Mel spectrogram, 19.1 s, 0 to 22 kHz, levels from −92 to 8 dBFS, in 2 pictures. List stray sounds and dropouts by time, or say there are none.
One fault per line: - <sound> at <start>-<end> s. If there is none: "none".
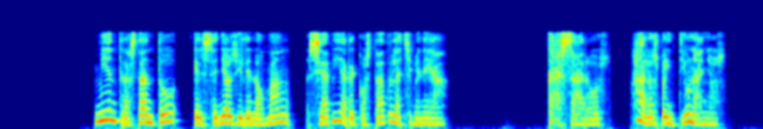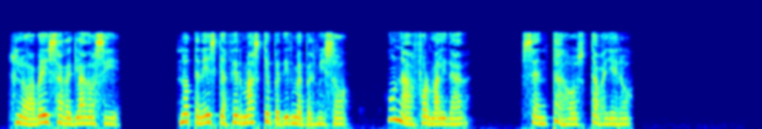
none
